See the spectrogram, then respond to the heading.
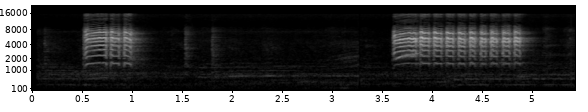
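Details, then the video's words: A female bar-winged prinia, its call used as a lure or tutor recording, gives two bursts of harsh, buzzy notes. The second is a rapid rattle of about a dozen notes, over a faint background hum. "suara burung prenjak betina"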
